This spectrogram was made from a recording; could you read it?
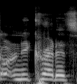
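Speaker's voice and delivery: very high, very loud, shrill, bad fake British accent. Imitating someone telling Chris about playing a game: bad British accent. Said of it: "I like your British, your British accent".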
